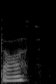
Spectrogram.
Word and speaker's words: Daith: Daath piercing it's felt like death but it's pronounced death and it goes up in like one of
